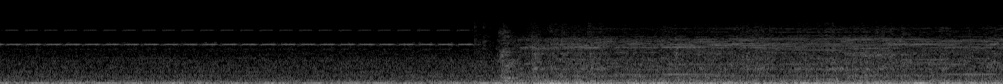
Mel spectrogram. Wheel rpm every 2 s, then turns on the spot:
0, 0, 0, 0, 0.
none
